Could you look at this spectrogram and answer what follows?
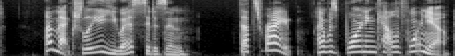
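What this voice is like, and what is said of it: Australian accent. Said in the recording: “because of this accent ... the accent's actually real, but I was born here, raised in Australia”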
